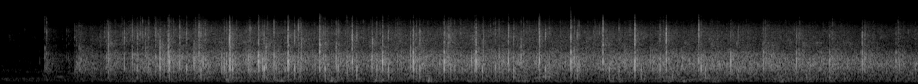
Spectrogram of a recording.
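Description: Audience applauding: many hands clapping, starting about half a second in and slowly dying away toward the end.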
